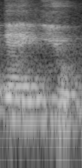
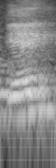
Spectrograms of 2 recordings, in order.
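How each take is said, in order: First: "गैंगियम" said as gang-yoo; two-syllable pronunciation. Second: "गैंग" as one syllable, like English gang; alternative pronunciation. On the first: Teacher naming ore impurities for students, "गैंगियम" pronounced gang-yoo. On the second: Teacher giving students the other name, "गैंग" pronounced simply gang. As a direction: say "गैंग" with no yoo ending. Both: Shown as a demonstration. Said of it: "कुछ लोग गैंग भी बोलते हैं".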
